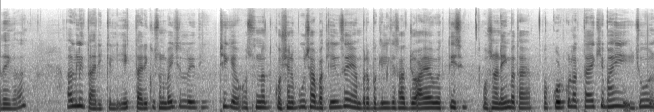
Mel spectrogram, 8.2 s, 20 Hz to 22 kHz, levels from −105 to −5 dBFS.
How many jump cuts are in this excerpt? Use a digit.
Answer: 2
